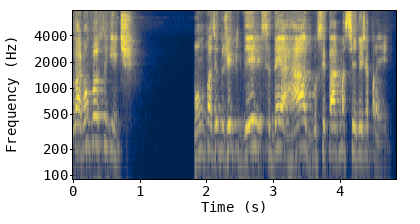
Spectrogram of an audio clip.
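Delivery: monk to arguing builders, easygoing and playful; jovial peacemaking. Retold or imitated. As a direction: defuse the quarrel with a joke. Monk calming two quarrelling workers.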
